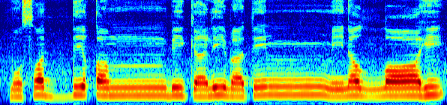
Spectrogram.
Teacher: مصدی صاد موٹا کر کے پڑھیں گے، مصدی قاف بھی پر کر کے پڑھیں گے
